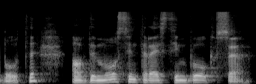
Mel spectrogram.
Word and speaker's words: Boot: So send them to my website, just Boot, Dutch pronunciation, with an D, Boot with an T, Boot in English, and you have it all together.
